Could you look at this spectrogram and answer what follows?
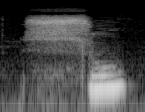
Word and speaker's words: sous: Le cube est sous le cylindre, okay, le cube est sous le cylindre. Don't pronounce the final S, and then this OU combination of vowels is pronounced OU, okay? Sous, sous.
